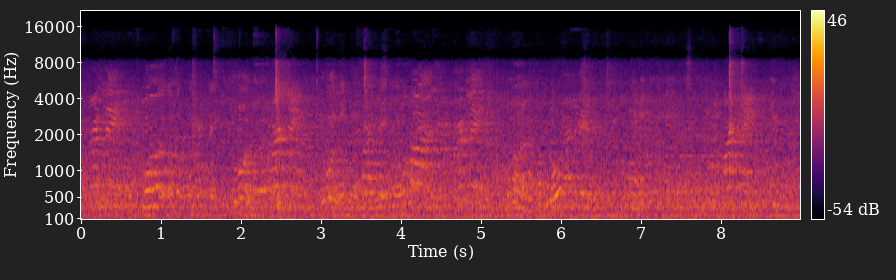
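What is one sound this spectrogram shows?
A woman speaks through a microphone and loudspeakers in a large echoing hall.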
